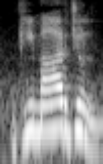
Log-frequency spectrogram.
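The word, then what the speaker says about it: भीमार्जुन: बनेगा न या नई बीमा जून देखने में एक शब्द ग रहा है लेकिन उच्चारण पर ध्यान दें बीमा जून बीमा जून भीम और अर्जुन यहां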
